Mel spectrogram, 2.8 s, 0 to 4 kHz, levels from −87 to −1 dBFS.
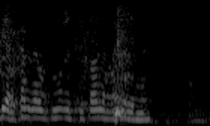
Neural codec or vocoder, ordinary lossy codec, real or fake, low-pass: codec, 16 kHz, 8 kbps, FreqCodec, larger model; AAC, 24 kbps; fake; 3.6 kHz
